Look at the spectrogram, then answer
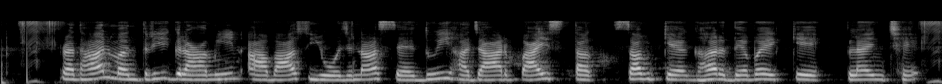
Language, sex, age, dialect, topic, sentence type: Maithili, female, 18-24, Bajjika, agriculture, statement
